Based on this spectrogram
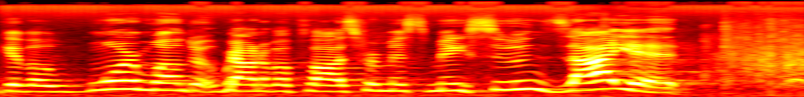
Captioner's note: applause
